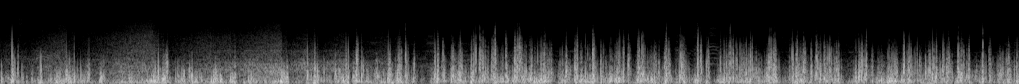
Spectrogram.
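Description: Wind buffeting the microphone, loud and gusty, in rapid irregular bursts.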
